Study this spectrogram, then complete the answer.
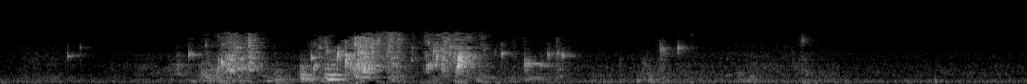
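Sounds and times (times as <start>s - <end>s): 
bathwater running into a bathtub: 1.6s - 7.0s.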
